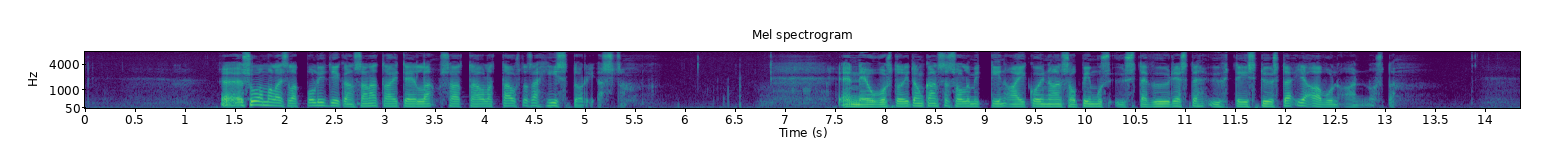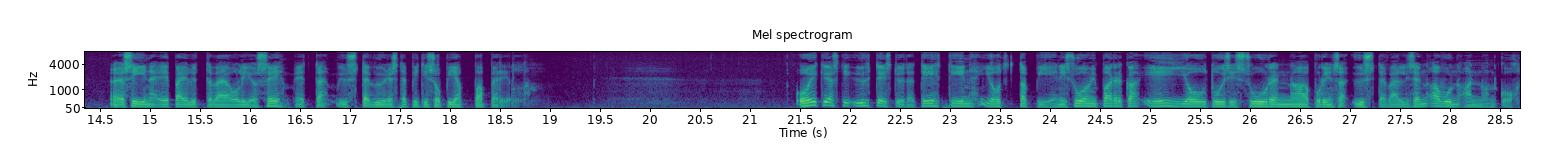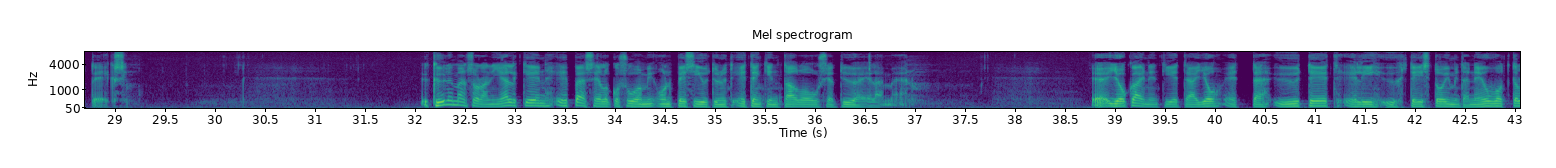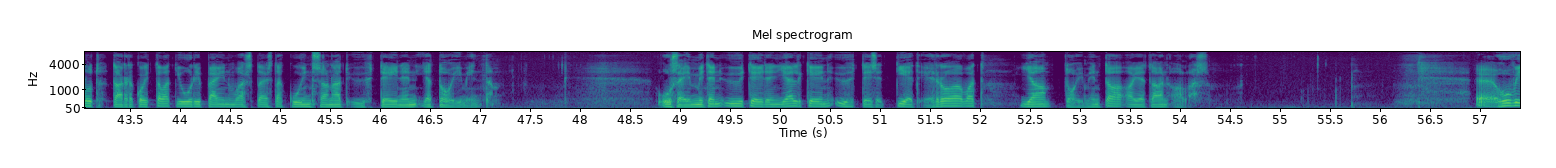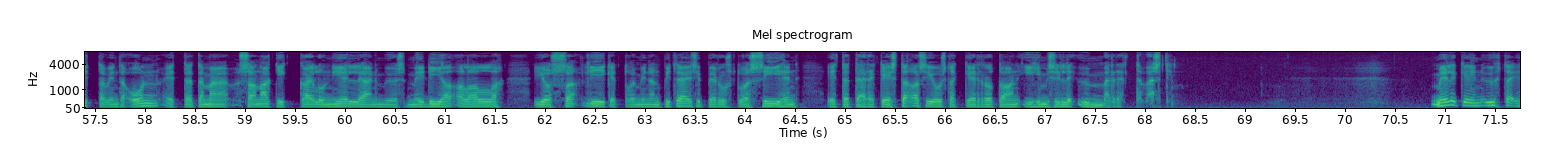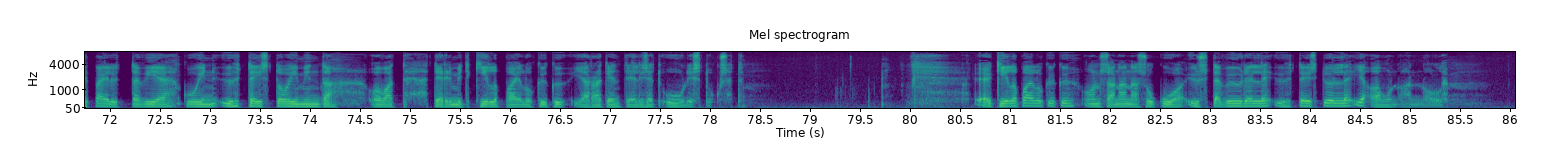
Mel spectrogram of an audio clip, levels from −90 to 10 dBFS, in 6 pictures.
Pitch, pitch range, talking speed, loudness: 115 Hz, 105-125 Hz, 80 wpm, -20 LUFS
